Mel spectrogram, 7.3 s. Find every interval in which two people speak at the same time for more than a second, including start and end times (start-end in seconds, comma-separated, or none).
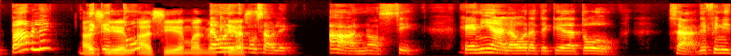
none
